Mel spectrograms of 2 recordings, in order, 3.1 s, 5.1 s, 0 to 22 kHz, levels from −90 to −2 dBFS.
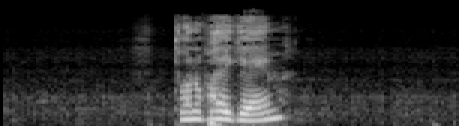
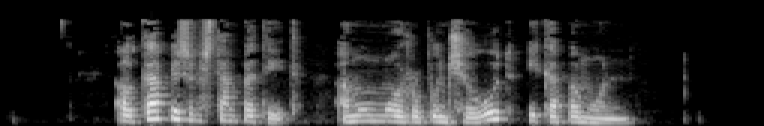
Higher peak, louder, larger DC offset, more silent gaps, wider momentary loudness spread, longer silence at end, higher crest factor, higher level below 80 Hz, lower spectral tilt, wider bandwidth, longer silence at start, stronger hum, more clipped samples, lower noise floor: second, -4 dBFS vs 0 dBFS; about the same, -19 LUFS vs -21 LUFS; neither; neither; about the same, 11 LU vs 13 LU; first, 1.15 s vs 0.9 s; about the same, 20 dB vs 22 dB; first, -46 dBFS vs -68 dBFS; about the same, -4.5 dB/octave vs -4.5 dB/octave; first, 13.5 kHz vs 11.5 kHz; first, 1.15 s vs 0.75 s; neither; neither; second, -60 dBFS vs -75 dBFS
